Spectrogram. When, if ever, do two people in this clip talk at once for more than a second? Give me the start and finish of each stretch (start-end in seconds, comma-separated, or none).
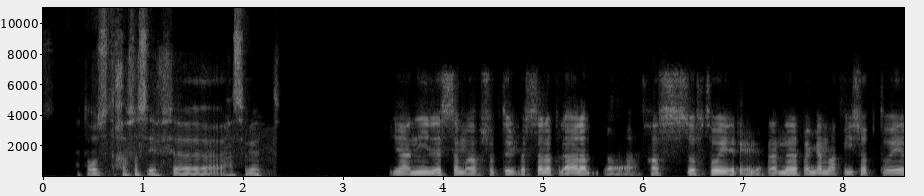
none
